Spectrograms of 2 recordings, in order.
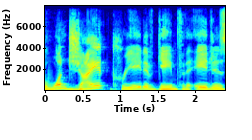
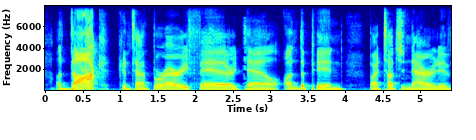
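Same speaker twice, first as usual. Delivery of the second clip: Boston accent, read aloud. Reading a game description aloud: Boston accent. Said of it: "See if I can pronounce the rest of this in Boston".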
